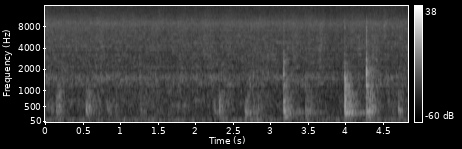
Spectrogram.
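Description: Spice paste stir-fried with potatoes over a medium gas flame: a low steady sizzle broken by repeated spatula scrapes against the pan, getting sharper and louder toward the end.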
